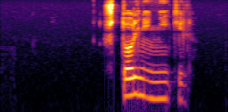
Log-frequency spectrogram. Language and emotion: Russian, neutral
